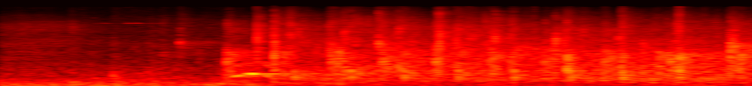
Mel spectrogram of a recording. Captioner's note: audience applauds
